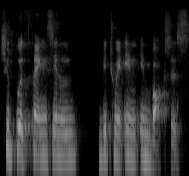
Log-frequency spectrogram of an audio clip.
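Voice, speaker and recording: A Spanish accent colors this woman's speech. She talks at a fairly slow pace. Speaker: film festival programmer. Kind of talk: panel discussion. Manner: halting.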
